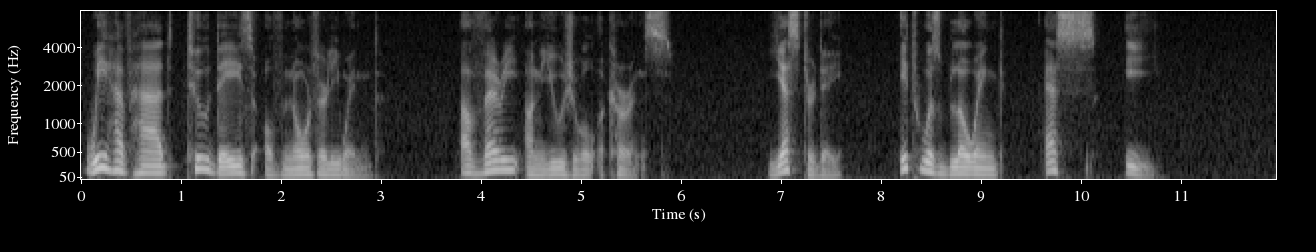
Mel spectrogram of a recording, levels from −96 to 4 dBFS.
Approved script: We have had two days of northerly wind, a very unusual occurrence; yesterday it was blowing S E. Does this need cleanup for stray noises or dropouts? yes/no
no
